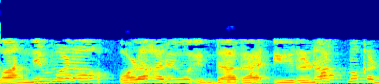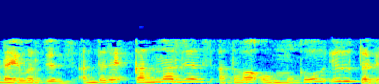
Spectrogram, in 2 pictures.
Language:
Kannada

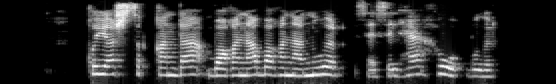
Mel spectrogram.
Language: Bashkir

